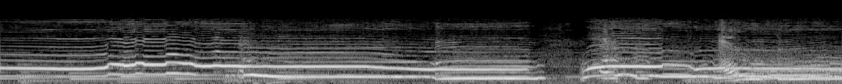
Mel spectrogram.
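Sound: stray dogs howling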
